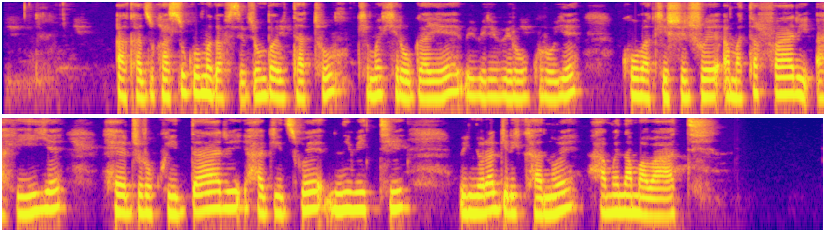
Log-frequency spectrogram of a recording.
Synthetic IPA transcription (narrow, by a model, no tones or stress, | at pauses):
akazukasuɡuːmweɡafi̥sivjuːmbaβitatʰukʰimŋekʰiɾuɡaje̞βiβiɾiβiɾuɡuɾuje̞ | kʰuβakʰiʃid͡ʒwe̞ʔamatafaːɾiʔahiːje̞he̞d͡ʒuɾukwiːdaːɾihaɡizwe̞niβitʰiβiɲuɾaɡiɾikʰanwe̞hamŋe̞namaβaːtʰi̥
